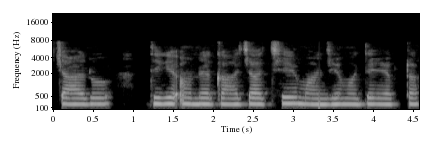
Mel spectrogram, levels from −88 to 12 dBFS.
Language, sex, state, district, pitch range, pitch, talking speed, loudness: Bengali, female, West Bengal, Jalpaiguri, 210-220 Hz, 215 Hz, 105 wpm, -28 LUFS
